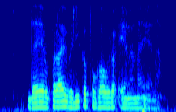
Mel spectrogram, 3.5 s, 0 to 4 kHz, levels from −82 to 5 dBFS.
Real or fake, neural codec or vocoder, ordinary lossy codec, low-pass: real; none; Opus, 32 kbps; 3.6 kHz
